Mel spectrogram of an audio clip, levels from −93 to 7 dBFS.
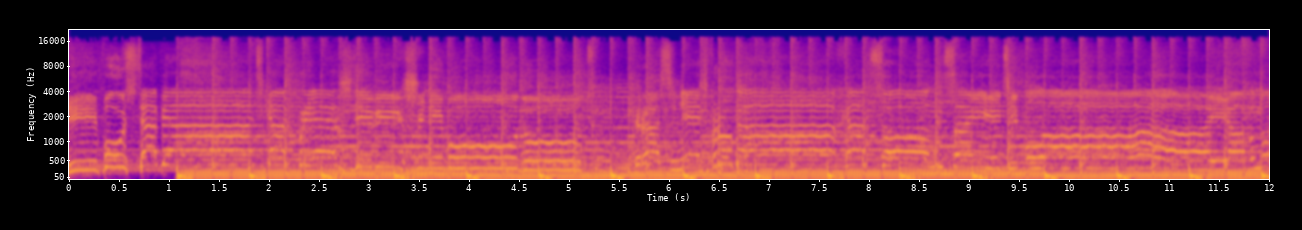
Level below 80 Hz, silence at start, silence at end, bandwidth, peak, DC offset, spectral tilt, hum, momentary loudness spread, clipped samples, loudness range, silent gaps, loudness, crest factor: -24 dBFS; 0 s; 0 s; 19 kHz; 0 dBFS; under 0.1%; -5 dB/octave; none; 2 LU; under 0.1%; 1 LU; none; -15 LUFS; 14 dB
